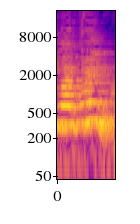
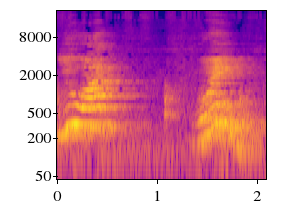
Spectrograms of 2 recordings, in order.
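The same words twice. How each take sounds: First: It is said with a questioning tune. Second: It is said as a plain statement. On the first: The speaker asks whether someone is going. "आप पूछ सकते" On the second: The speaker states that someone is going. "मैं कह रहा हूं कि"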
